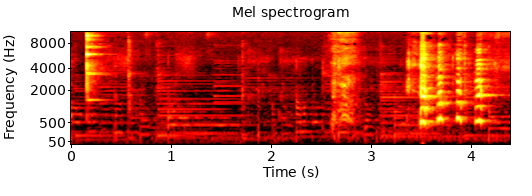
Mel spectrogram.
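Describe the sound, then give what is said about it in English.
After a light clink of glass, someone coughs after breathing in while taking a sip of high-proof liquor: a short sputter, then a loud burst of about four quick, harsh coughs in a row. “Yeah, I breathed in a little bit as I was taking that sip.”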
